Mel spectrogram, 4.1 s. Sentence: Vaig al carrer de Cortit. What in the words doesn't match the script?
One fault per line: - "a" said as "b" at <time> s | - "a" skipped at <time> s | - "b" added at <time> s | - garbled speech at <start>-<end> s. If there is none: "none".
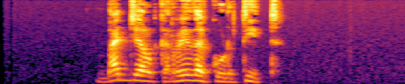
none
